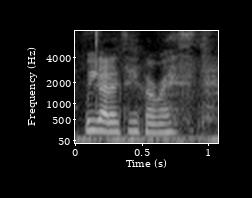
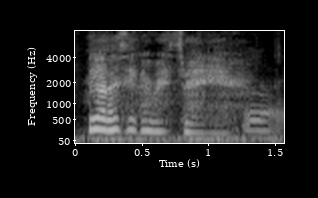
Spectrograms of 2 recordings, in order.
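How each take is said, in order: First: Said in the usual way. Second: Whisper. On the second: Real, not acted. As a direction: breathe it out in a whisper. Repeats line to toddler.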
